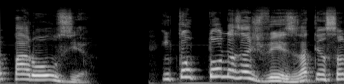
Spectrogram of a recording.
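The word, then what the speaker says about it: παρουσία: vinda então ali está no original em grego se pronuncia parouzia então todas as vezes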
